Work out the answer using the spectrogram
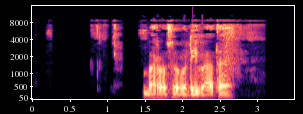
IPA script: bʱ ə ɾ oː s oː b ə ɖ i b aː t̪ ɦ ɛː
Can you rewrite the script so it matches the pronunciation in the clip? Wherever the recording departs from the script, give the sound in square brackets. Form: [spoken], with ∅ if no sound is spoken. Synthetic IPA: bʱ ə ɾ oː s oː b ə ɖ [iː] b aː t̪ ɦ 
